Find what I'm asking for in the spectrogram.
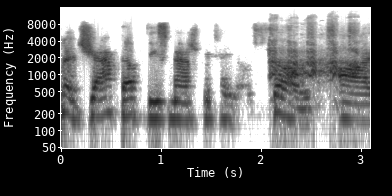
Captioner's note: Rachael laughs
